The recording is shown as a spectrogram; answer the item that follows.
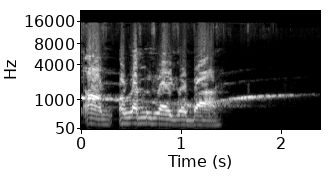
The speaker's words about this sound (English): I actually hear the sirens in your background, and I'm like, oh. Yeah, don't you hear that? I miss it.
